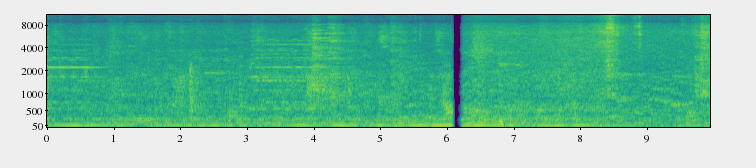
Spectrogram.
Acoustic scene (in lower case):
restaurant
